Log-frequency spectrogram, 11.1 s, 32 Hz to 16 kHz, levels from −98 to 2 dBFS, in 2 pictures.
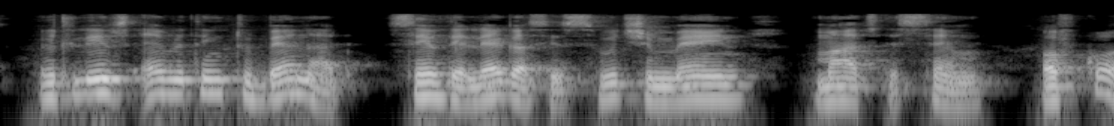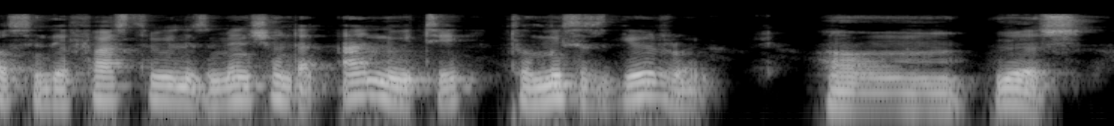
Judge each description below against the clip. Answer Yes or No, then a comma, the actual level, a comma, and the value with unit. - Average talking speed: Yes, average, 150 wpm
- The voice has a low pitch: Yes, low, 120 Hz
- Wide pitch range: No, average, 4.1 semitones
